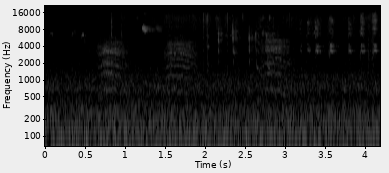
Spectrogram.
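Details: A chickadee in a tree packed with sticks to stop neighbourhood cats hiding there gives a few harsh, buzzy 'dee' notes with faint clicks over a steady low rumble of wind or traffic.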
